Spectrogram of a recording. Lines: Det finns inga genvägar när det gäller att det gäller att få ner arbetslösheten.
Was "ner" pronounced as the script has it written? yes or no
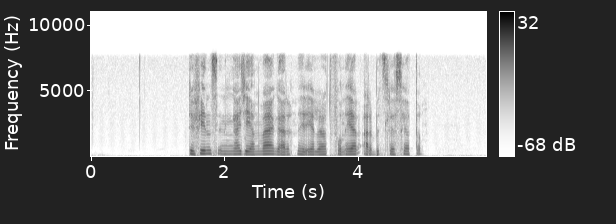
yes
